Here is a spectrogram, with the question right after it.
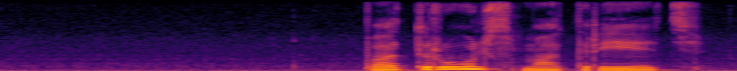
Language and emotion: Russian, sad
